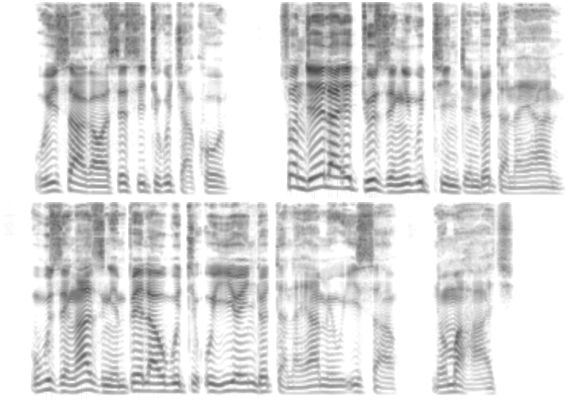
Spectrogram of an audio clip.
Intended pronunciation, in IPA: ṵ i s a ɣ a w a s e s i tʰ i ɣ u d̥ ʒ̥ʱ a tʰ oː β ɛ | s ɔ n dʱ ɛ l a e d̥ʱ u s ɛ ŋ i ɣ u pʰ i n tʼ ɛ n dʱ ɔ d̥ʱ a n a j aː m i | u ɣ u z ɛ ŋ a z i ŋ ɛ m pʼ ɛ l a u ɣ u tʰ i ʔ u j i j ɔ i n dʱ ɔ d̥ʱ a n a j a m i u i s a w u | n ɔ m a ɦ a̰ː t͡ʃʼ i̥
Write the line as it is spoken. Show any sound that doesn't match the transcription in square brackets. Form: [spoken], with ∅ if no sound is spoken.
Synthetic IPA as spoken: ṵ i s a ɣ a w a s e s i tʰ i ɣ u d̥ ʒ̥ʱ a [kʰ] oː β ɛ | s ɔ n dʱ ɛ l a e d̥ʱ u [z] ɛ ŋ i ɣ u [tʰ] i n tʼ ɛ n dʱ ɔ d̥ʱ a n a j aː m i | u ɣ u z ɛ ŋ a z i ŋ ɛ m pʼ ɛ l a u ɣ u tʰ i ʔ u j i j ɔ i n dʱ ɔ d̥ʱ a n a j a m i u i s a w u | n ɔ m a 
